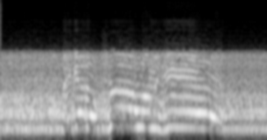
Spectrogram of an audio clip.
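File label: aircraft damaged mood high, speech English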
